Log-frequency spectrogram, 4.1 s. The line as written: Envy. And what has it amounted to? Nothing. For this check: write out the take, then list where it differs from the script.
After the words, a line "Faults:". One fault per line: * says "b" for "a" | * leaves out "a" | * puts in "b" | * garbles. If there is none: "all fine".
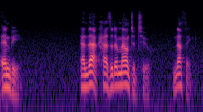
Envy. And that has it amounted to? Nothing.
Faults:
* says "that" for "what"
